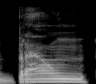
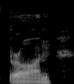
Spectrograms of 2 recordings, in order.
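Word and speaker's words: Braun: It's a brown. That's how you say it, right? It's brawn.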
